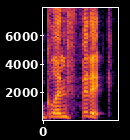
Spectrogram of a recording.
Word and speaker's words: Glenfiddich: Oh, Glenfiddich. Thank you. I appreciate you. I literally, I think the liquor store employee pronounced it like that. And I was like, okay, gotta adopt that one.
